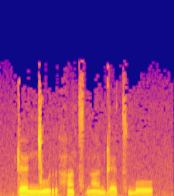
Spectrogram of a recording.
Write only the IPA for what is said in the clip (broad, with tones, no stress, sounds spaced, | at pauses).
ʈ ɛ˥ ŋ͡ǀ u˦ r h ã˥ t͡s ɡ ã˨ ɖ ɛ˩ t͡s m o˩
